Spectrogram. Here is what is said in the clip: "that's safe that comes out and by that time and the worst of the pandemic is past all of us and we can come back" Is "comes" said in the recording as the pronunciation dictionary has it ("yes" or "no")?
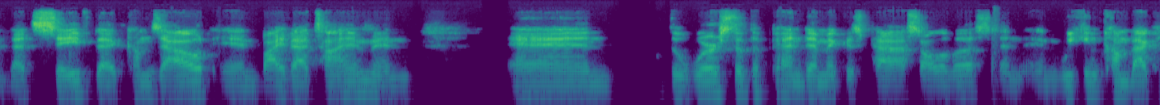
yes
